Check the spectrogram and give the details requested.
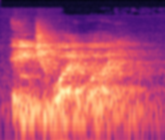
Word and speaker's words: WHYY: Notice how that's pronounced? It's WHYY.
